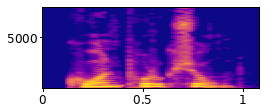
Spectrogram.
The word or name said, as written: kornproduktion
